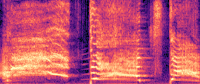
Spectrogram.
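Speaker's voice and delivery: put-on shrill, high child's voice, yelling.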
